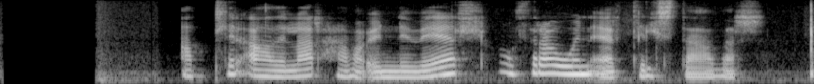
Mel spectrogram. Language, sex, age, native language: Icelandic, female, 20-29, Icelandic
